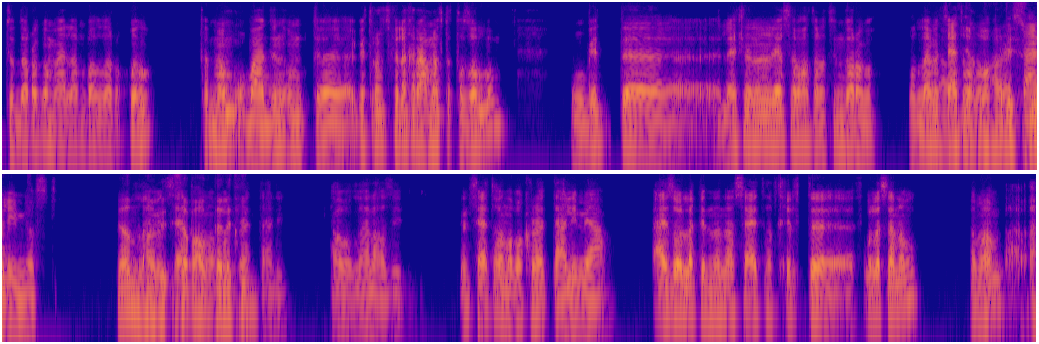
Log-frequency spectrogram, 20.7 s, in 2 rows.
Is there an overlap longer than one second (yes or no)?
yes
